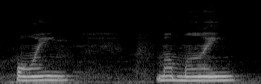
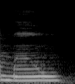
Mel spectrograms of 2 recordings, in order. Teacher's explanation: nariz para pronunciar o põe mamãe tá a mão tá bom o ar sai todo pelo nariz tá bom Por isso que a gente chama de vogal nasal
